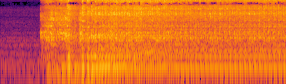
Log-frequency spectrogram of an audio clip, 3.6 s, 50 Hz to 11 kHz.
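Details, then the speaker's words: Three-cylinder 1100 engine with cheap aftermarket starter, running only on the middle cylinder, after new ignition coils: starter turns the engine at a sluggish uneven three or so beats per second; slow weak cranking, cheap starter suspected. "i've been listening to a few videos or watching a few videos on youtube and i can hear that these engines seem to spin over really really fast compared to this"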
